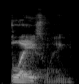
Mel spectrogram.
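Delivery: usual speaking voice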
